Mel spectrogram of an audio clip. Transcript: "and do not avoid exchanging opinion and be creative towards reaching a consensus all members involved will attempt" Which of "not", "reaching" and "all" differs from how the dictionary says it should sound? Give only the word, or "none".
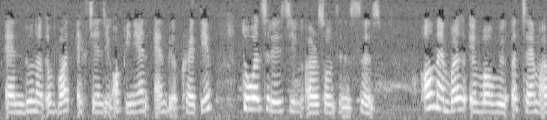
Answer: reaching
